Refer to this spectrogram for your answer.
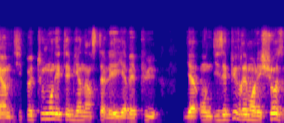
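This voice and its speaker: A man speaks at a fairly quick pace. His pitch is medium, with ordinary pitch variation. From northern France (Picardy). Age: 40s. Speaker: bodybuilder, retired military. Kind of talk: podcast interview. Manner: hesitant, many fillers.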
